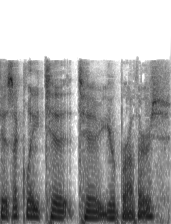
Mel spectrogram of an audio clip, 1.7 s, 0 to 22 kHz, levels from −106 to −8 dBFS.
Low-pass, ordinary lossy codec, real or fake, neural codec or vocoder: 7.2 kHz; AAC, 32 kbps; real; none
